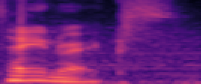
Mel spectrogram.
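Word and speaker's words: Heinrix: See, feels like it should be Hinrix, but apparently it's Hinrich.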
